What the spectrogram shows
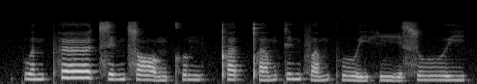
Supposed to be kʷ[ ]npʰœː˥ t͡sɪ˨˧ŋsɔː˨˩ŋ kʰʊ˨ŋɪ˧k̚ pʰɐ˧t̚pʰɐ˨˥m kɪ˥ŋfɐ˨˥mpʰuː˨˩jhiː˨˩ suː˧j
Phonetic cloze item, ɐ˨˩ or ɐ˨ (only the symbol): ɐ˨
